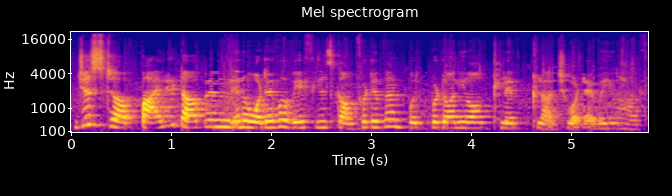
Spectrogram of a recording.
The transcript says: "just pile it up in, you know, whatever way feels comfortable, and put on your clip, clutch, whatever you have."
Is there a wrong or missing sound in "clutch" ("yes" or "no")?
no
